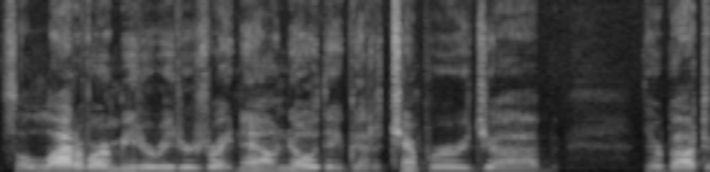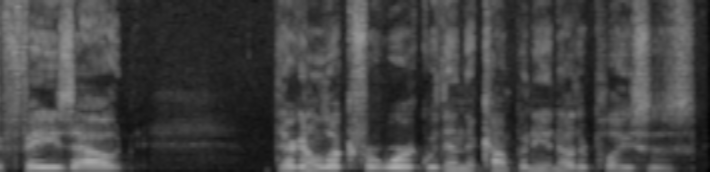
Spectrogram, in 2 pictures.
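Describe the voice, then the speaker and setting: An older man near retirement, from the Rocky Mountain region, giving an informal public presentation in a meeting room with a steady, monotone delivery. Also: mid-range voice, fairly quick. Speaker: utility planning director giving a public presentation. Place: meeting room with a live audience.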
